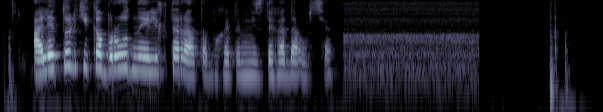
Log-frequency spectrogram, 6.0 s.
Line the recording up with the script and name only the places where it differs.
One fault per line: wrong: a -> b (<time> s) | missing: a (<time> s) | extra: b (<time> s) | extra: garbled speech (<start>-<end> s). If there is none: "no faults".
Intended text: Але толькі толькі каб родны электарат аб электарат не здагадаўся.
missing: толькі (0.9 s)
wrong: электарат -> гэтым (2.2 s)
